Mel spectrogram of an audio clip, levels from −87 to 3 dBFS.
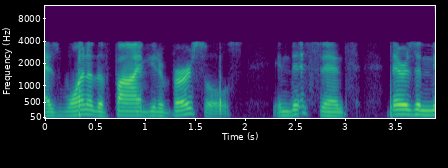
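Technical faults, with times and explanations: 0.94–1.05 s and 2.50–2.62 s, lost AMR speech frames: The speech briefly blurs into a warble, about 20 ms worth at 0.94 s, then a longer, more drawn-out smear of about 40 ms at 2.50 s that sags in level before the voice returns rough. Corrupted frames failed their check, so the decoder stood in for them by repeating the last good pitch and vocal-tract shape at falling gain. The second gap fits two consecutive 20 ms frames. The surrounding narrowband audio stays below 4 kHz.
1.75–1.77 s and 3.46–3.48 s, loud pop: A single sharp pop cuts through the speech each time. The first peaks about 20 dB above the speech and the second about 15 dB above it, while the talking carries on underneath. Each is a sudden voltage pulse added to the signal and briefly shaped by the circuitry after it, likely from a plug, switch contact, static discharge or driver glitch.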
